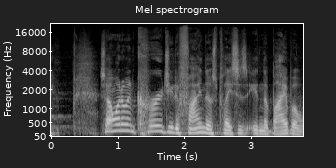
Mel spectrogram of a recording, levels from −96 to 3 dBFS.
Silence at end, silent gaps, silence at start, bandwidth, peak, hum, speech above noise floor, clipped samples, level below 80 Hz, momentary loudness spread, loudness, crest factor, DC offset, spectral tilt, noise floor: 0 s; none; 0 s; over 20 kHz; -10 dBFS; none; 21 dB; under 0.1%; -72 dBFS; 19 LU; -25 LUFS; 16 dB; under 0.1%; -6.5 dB/octave; -45 dBFS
